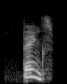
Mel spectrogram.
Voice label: Woman Thanks, A woman quickly says Thanks; Talking; Sound Effects:Voice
